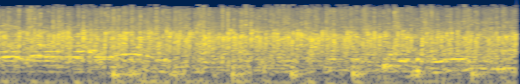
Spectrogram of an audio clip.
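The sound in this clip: Audience applause for a comedian being introduced on stage: a dense, steady wash of clapping that holds at an even loudness for the whole stretch.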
